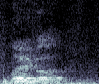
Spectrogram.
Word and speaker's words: Leyva: It's pronounced Leyva.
